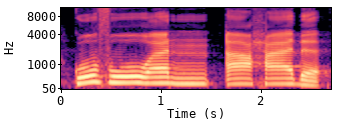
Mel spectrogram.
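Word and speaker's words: كفوا أحد: kita Haposan aksi membacanya kufuwan ahad ini tanwin and ketemu dengan Hamzah ketemu dengan Hamzah maka dia tidak boleh kufuan Ahed enggak tapi langsung kufuwan Ahad kufuwan Ahad ya kulhuallahu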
